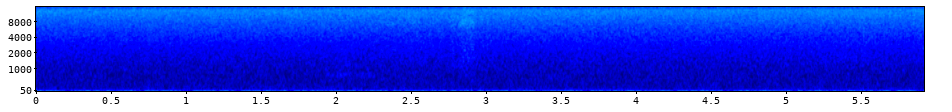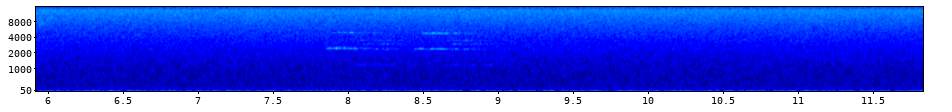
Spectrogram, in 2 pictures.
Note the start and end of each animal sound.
7.7s-9.1s: Blue Jay (Cyanocitta cristata)

